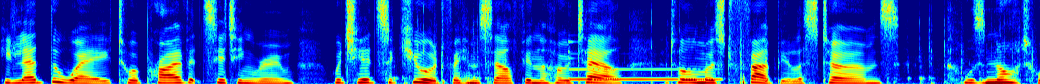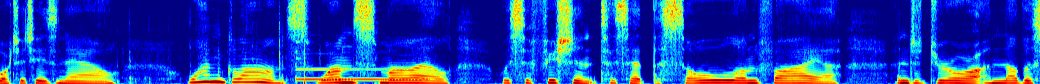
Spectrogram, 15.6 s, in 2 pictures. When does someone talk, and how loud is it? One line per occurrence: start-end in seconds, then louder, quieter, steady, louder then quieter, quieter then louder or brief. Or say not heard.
0.0-15.5 steady.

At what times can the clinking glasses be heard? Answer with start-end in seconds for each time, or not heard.
4.2-5.5, 10.0-11.1.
